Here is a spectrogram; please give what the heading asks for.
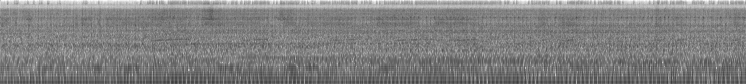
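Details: Tractor diesel after O-ring repair, topped off with oil and run to check for leaks: loud steady clatter and low rumble at even idle, no knocks or squeals; normal running.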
